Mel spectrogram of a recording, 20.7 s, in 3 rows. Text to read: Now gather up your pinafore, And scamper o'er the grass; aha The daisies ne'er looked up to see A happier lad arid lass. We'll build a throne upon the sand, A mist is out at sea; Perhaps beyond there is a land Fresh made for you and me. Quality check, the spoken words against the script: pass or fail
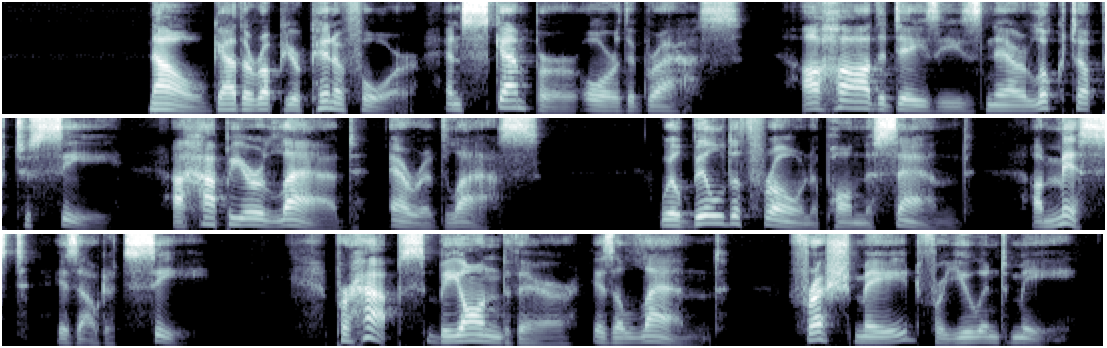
pass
